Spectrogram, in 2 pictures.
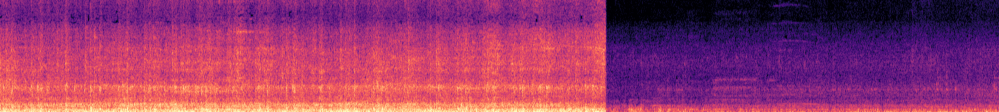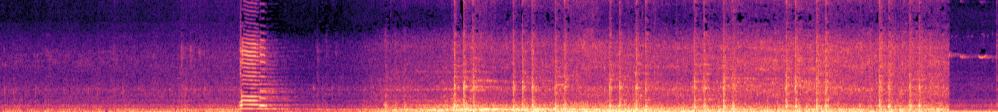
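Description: Trains running on steel rails in several clips: passenger coaches rumbling past with steady wheel noise, then a diesel freight train drawing closer. About two-thirds of the way through comes a short horn blast that drops in pitch, followed by louder wheel and engine noise as the train runs by.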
